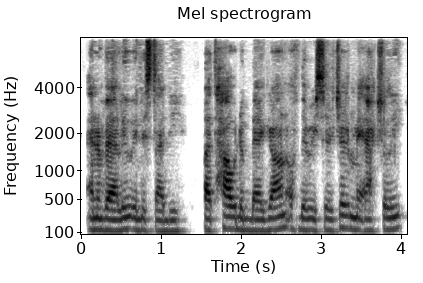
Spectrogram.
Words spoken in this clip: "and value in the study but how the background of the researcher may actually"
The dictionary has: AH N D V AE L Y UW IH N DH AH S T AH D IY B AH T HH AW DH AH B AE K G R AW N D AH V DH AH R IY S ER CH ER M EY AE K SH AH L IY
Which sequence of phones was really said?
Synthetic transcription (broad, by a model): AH N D V AE L Y UW IH N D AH S T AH D IY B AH T HH AW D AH B AE K G R AW N D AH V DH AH R IY S ER CH ER M EY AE K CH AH L IY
